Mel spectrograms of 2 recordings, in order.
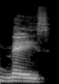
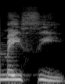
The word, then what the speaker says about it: Mace: He said Mace, not Macy. So thank you for saying it correctly, Ben. I was saying it wrong. It ain't Macy. Sorry. Mace like the spray.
